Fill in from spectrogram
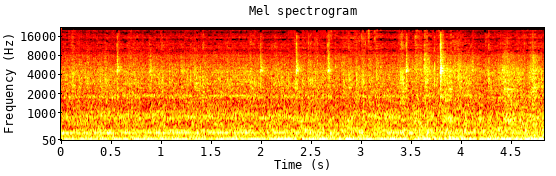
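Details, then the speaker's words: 1970/71 Land Rover Series IIA 88in petrol, gearbox rebuilt 2018, driving on the road: faint steady whine over heavy road rumble while coasting off throttle, a mild gearbox howl on overrun. "the gearbox was rebuilt in 2018 but you do have just on on the overrun a bit of a howl from the gearbox fair to say that uh serious land rovers always make lots of transmission noises but that is howling a little bit on the over"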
